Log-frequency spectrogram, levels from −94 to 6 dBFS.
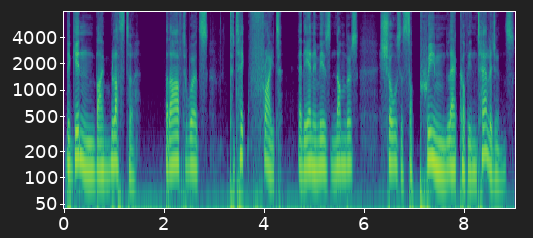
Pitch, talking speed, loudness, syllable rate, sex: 135 Hz, 125 wpm, -19 LUFS, 4.3 syllables/s, male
